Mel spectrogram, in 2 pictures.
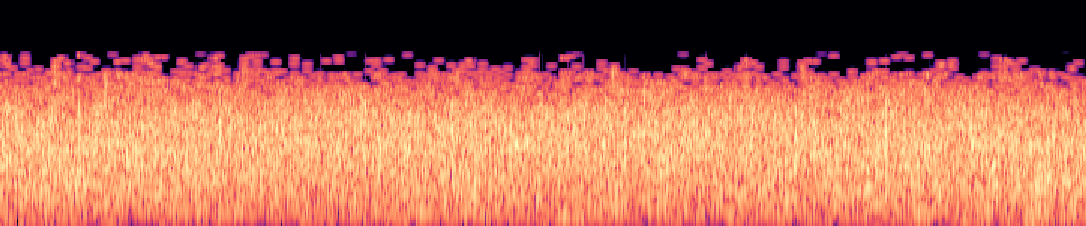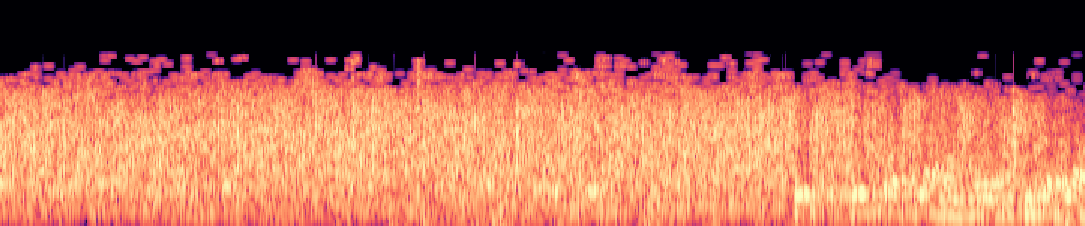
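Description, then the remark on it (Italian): An audience applauds a deacon in a sustained, dense wash of clapping that stays steady and loud throughout, with faint voices or tones rising near the end as the applause continues. “però io vi chiedo che facciamo un applauso per il diacono”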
